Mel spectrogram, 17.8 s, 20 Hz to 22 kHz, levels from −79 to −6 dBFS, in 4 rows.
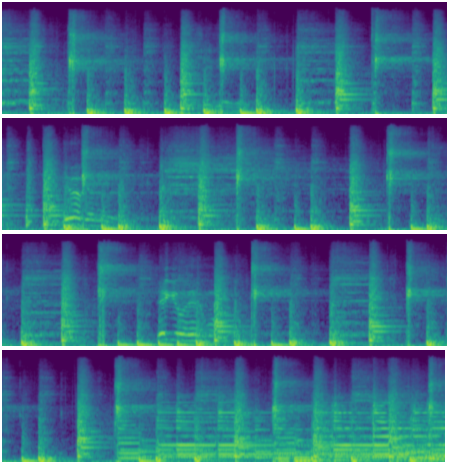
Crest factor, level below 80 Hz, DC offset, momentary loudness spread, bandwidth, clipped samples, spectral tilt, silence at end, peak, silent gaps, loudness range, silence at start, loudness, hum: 16 dB; -30 dBFS; under 0.1%; 6 LU; 17 kHz; under 0.1%; -4.5 dB/octave; 0 s; -6 dBFS; none; 3 LU; 0 s; -22 LUFS; none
